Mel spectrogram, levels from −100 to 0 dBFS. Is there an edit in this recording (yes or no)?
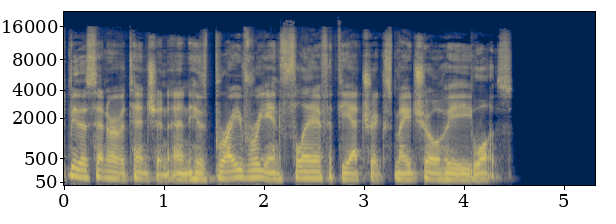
yes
